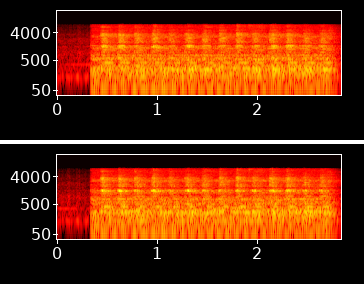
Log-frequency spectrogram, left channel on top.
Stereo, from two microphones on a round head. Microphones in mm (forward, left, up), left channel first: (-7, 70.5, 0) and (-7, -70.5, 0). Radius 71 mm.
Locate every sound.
0.3 s ticking: 10° right (ahead or behind), 0.7 m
